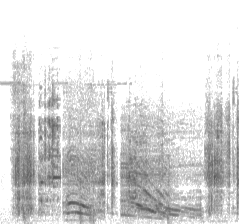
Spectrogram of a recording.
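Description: Voice-controlled motorized Iron Man Mark L helmet answering a "close the suit" command with its closing and power-up sound effects: a string of falling electronic sweeps over a hiss, broken by small clicks.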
